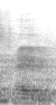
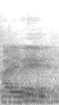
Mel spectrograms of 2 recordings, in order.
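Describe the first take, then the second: First: The first vowel is sounded as a plain 'e'. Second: The first vowel is sounded as the diphthong 'ai'. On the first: This is the later pronunciation. "Over time, it was pronounced as" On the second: This follows the spelling. "the way you would sound it out according to the letters"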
